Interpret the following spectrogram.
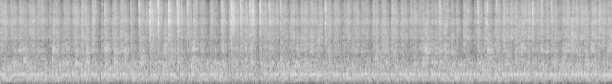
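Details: Washing machine at high spin with badly worn drum bearings: hard, steady roaring drone with a fast rattle; damage has spread to the spider and worn the motor, and bad bearings can smoke, overheat, spark and start a fire.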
